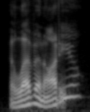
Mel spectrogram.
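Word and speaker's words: XI Audio: me so puzzled and he says 11 audio Yeah so so it's an XI it's Roman numerals apparently and yeah so so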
